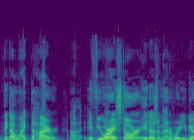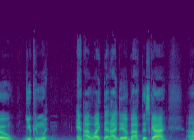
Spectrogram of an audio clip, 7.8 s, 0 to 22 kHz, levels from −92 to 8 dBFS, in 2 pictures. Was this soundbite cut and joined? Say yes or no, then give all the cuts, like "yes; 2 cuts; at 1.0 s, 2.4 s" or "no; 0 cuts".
yes; 3 cuts; at 1.3 s, 4.2 s, 5.5 s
